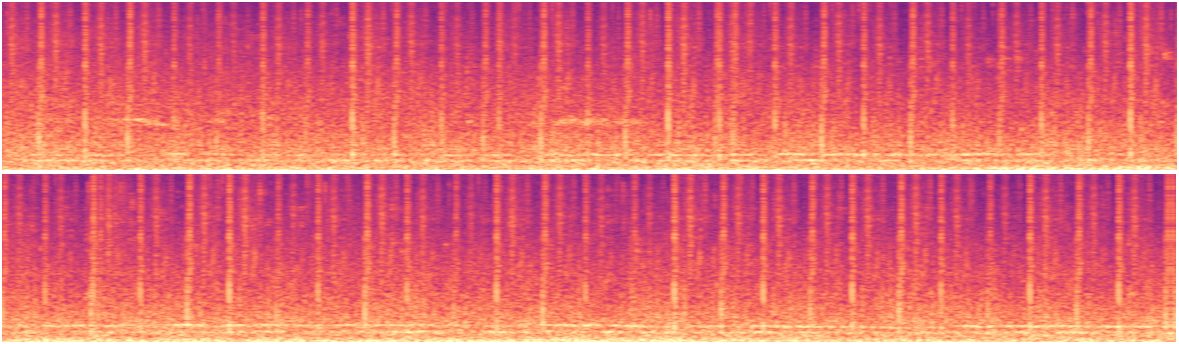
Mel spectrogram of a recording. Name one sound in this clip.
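Footsteps crunch quickly over dry leaves and dirt.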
